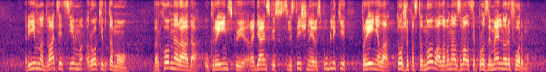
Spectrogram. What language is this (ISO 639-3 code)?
ukr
